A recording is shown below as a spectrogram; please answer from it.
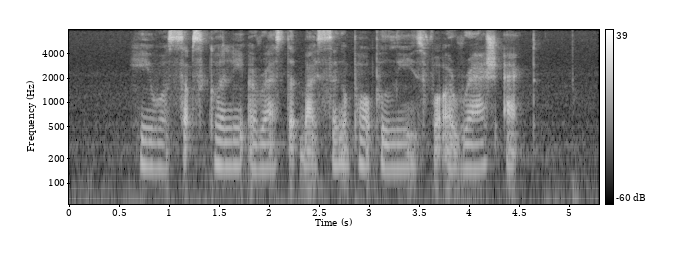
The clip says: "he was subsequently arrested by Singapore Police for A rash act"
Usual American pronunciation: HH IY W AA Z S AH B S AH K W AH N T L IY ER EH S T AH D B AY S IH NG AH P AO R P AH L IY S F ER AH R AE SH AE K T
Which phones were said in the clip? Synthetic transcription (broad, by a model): HH IY W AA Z S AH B S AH K W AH N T L IY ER EH S T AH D B AY S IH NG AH P AO P AH L IY S F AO AH R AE SH AE K T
